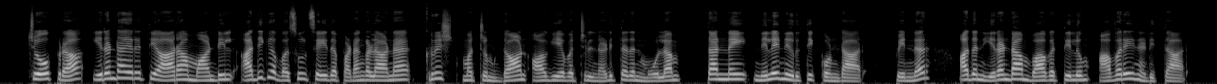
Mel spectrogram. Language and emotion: Tamil, neutral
